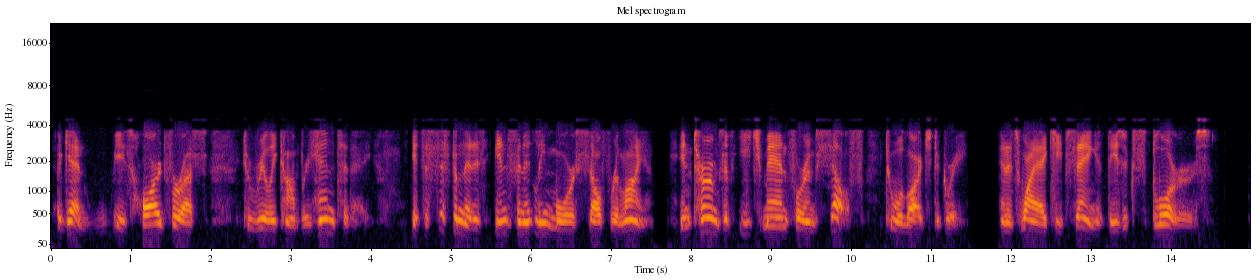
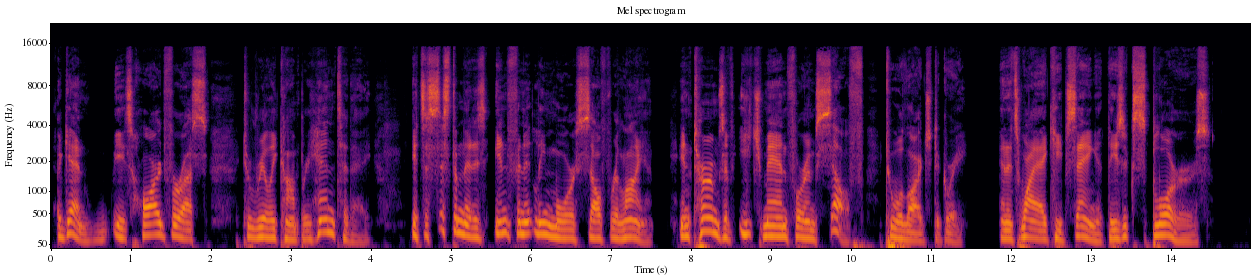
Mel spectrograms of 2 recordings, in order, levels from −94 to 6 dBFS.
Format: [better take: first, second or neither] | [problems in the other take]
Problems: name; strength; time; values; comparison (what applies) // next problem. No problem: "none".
second | phone-call audio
